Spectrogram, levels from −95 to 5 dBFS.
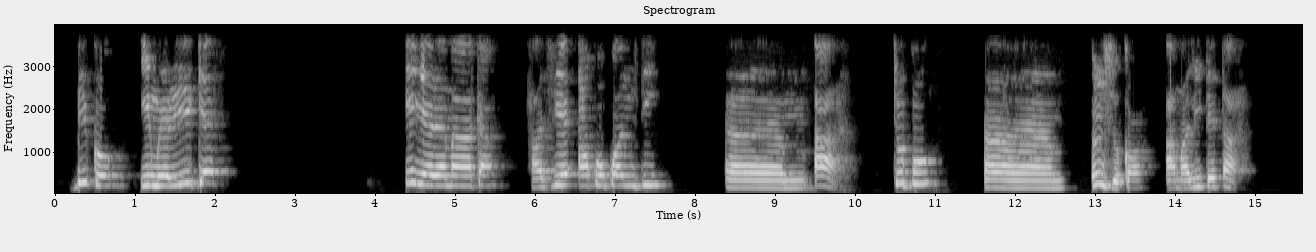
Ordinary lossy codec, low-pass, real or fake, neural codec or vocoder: none; 3.6 kHz; real; none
